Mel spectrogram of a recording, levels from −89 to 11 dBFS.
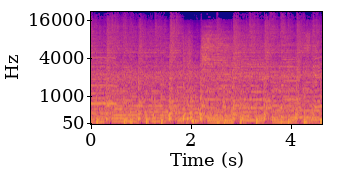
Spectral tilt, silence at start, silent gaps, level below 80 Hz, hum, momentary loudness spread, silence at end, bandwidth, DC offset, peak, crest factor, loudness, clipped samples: -4.5 dB/octave; 0 s; none; -26 dBFS; none; 2 LU; 0 s; over 20 kHz; under 0.1%; 0 dBFS; 14 dB; -14 LUFS; under 0.1%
